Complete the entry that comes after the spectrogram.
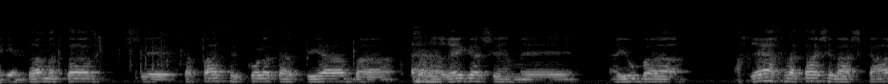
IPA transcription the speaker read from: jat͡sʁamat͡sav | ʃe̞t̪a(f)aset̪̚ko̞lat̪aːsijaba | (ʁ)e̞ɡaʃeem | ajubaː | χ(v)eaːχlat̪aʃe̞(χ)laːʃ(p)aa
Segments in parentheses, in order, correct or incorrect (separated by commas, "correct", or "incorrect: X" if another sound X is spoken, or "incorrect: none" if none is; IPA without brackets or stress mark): correct, correct, incorrect: ʁ, incorrect: none, incorrect: k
